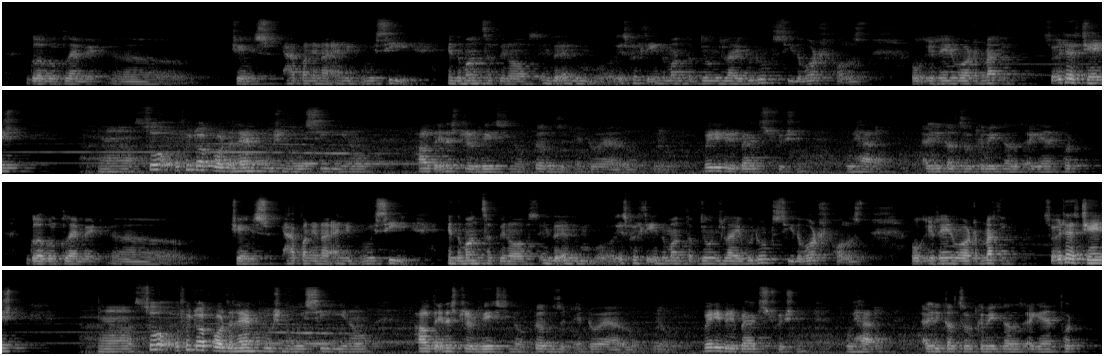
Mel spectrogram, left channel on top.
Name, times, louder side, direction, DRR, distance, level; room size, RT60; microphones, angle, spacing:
voice 1, 0.2-1.9 2.3-10.1 10.4-11.5 12.0-19.8 20.2-21.7, right 4 dB, 30° right, 7 dB, 0.4 m, -35 dB
sound 1, 9.7-15.4 19.5-19.6, left 2 dB, 40° left, 1.2 m, -47 dB
sound 2, 11.8-21.0, right 2 dB, 80° right, 1.3 m, -50 dB
3.5 x 3.5 x 4.0 m, 0.80 s
head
